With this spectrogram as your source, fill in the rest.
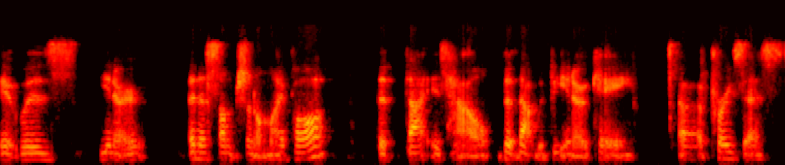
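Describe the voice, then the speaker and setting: A woman speaks with a slight London accent. Her pace is fairly slow. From Ethiopia, raised in London. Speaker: dancer. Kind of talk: interview.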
